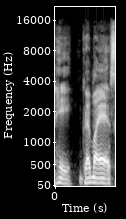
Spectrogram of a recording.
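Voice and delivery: ordinary talk, nothing marked

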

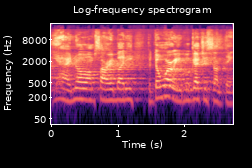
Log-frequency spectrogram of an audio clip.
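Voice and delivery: usual speaking voice

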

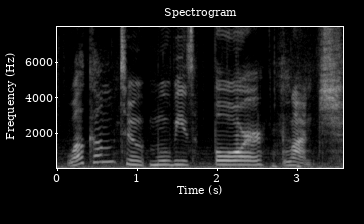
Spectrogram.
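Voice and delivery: slow, drawn-out delivery. Repeating the show's welcome so it can sink in, said slowly. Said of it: "I'll say that slowly so it can sink in".

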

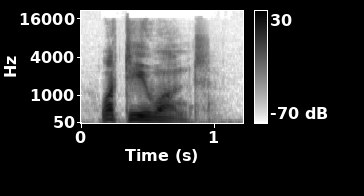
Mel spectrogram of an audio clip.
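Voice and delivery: loud, officious, snorted delivery. A colonel confronts a wounded man carried in on a stretcher: officious snorting voice. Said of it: "snorted in his most officious and centaurian voice".

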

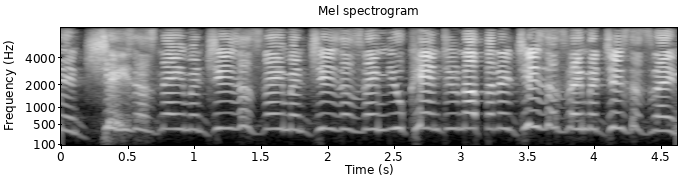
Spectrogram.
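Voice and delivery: very loud, high, full-throated screaming. Retelling a threatening phone call, imitating her own screaming. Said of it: "I just started screaming".

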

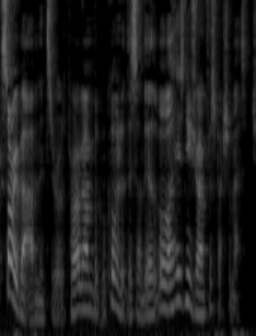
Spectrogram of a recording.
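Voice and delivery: genial, pleasant, friendly broadcast announcer tone. Describing recorded versions of a Newsround interruption message, said quite pleasantly. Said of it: "saying it quite pleasantly".

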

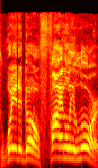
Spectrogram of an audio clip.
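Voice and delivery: high, swooping, put-on excited enthusiasm. Speaker retells God calling Moses in Exodus, mock-excited Moses. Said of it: "Moses is all excited and says".

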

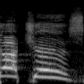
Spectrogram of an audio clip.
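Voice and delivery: shrill loud scream.

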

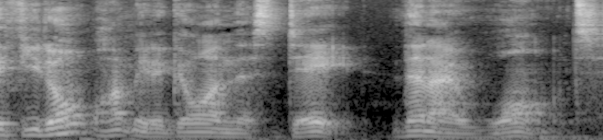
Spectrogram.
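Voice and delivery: acted-out, guilt-tripping, blaming tone. Quoting a show character talking to her boyfriend: imitating blame-shifting tone. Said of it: "she says it in, like, a way where it's like she's putting it on him".

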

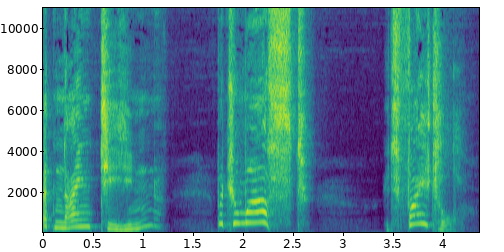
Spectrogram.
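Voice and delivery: high, swooping, disbelieving and demanding tone. A young man reacts to a girl's admission, demanding incredulously. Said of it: "demanded the young man incredulously".

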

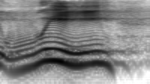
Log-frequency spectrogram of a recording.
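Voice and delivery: stress on the word "we". Preaching that people despair without God: stress on WE. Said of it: "emphasis on the word we".

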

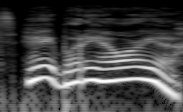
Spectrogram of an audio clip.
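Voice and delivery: very high-pitched character voice. Greeting another speaker in the Fraser Carter voice: Fraser Carter voice. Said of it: "Your Frasier's gotten so good on The Voice".

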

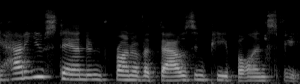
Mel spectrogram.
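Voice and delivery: ordinary delivery

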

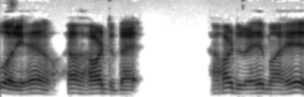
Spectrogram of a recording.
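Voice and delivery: put-on sudden Australian-accented exclamation. Quoting a movie character who just woke after hitting his head: Australian accent. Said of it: "He became Australian?".

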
